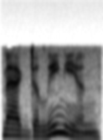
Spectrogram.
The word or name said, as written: Magdalenian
